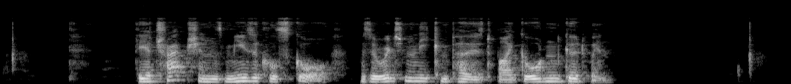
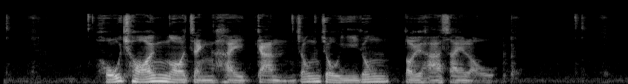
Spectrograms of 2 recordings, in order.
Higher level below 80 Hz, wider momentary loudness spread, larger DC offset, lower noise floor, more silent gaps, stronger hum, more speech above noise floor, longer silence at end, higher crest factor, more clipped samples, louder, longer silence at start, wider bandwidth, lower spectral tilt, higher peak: about the same, -54 dBFS vs -50 dBFS; about the same, 14 LU vs 13 LU; neither; first, -85 dBFS vs -59 dBFS; neither; neither; first, 70 dB vs 36 dB; second, 0.4 s vs 1.15 s; about the same, 16 dB vs 20 dB; neither; first, -16 LUFS vs -24 LUFS; first, 1.35 s vs 0.9 s; second, 9.4 kHz vs 11.5 kHz; about the same, -6 dB/octave vs -5.5 dB/octave; first, -2 dBFS vs -6 dBFS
